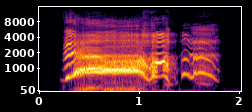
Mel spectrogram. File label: grief, teen girl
